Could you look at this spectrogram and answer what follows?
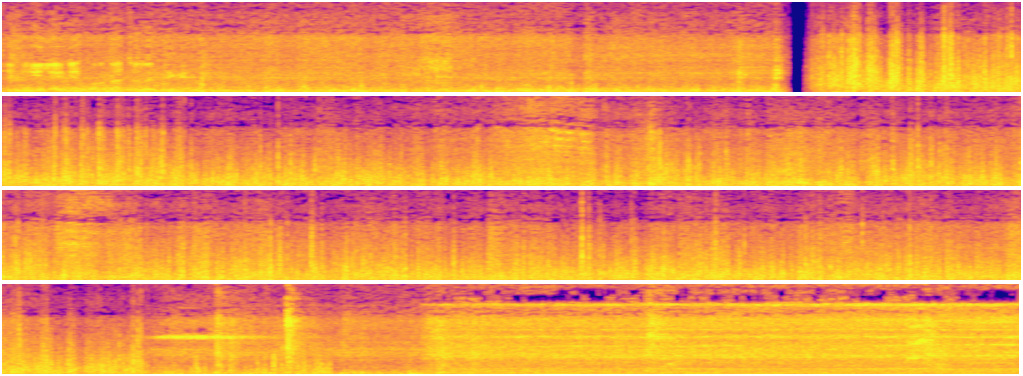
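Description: Riding aboard the Donyi Polo Express passenger train toward Arunachal Pradesh, loud continuous rumble and wheel noise with wind buffeting fill the clip, a brief dropout early on, and squealing wheels and a steadier hum toward the end.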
